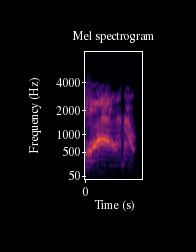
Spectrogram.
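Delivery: acted laughing. Acting out someone driving off from a man, imitating someone laughing. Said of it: "you jump in your car laughing like".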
